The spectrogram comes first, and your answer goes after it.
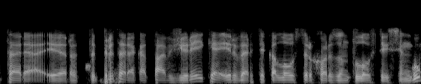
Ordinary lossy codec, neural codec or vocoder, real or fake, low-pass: Opus, 16 kbps; none; real; 5.4 kHz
